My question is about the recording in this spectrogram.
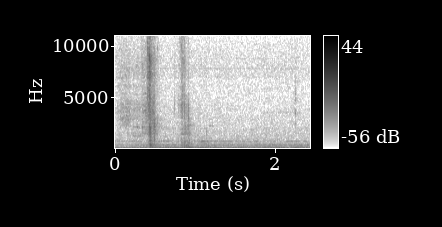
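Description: Two light clicks about half a second apart, as the resistor and its leads are handled against the plastic and metal housing of the light fitting, over a faint low hum.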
